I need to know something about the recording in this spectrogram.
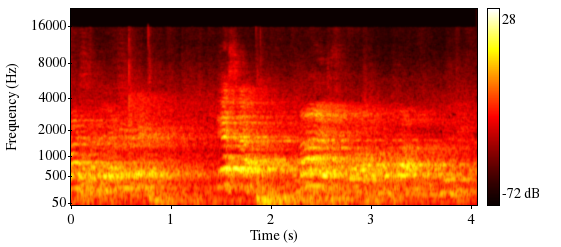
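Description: Indistinct voices of players calling out during an indoor soccer game, growing louder about one and a half seconds in.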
